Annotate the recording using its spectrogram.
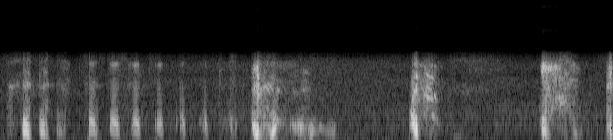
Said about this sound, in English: Including a little wet cough. A little cough, yes.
